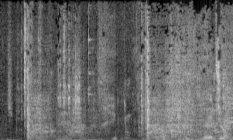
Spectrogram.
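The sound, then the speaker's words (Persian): A Cadillac's engine cranks and turns over, a loud mechanical churn that settles into a rough running rumble, with voices speaking over it. “پاشو بشین جلو، گازشو بگیر بریم.”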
